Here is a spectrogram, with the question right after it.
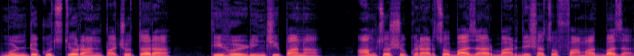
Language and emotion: Goan Konkani, neutral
